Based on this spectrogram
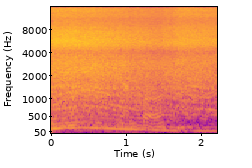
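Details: Ford Escape after fuel pump replacement for low power and hard starting: engine climbs and falls back smoothly with the throttle, even steady pitch, no stumbling or misfire; normal revving.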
